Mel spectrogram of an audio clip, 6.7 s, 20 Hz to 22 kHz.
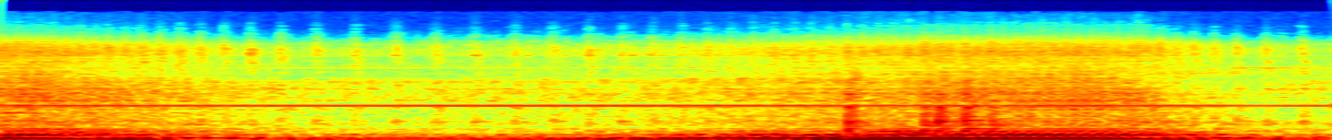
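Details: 6.5 diesel truck that started knocking on the way home from work: regular knock about four per second over steady idle; owner suspects stuck injector or rod knock, unconfirmed.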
